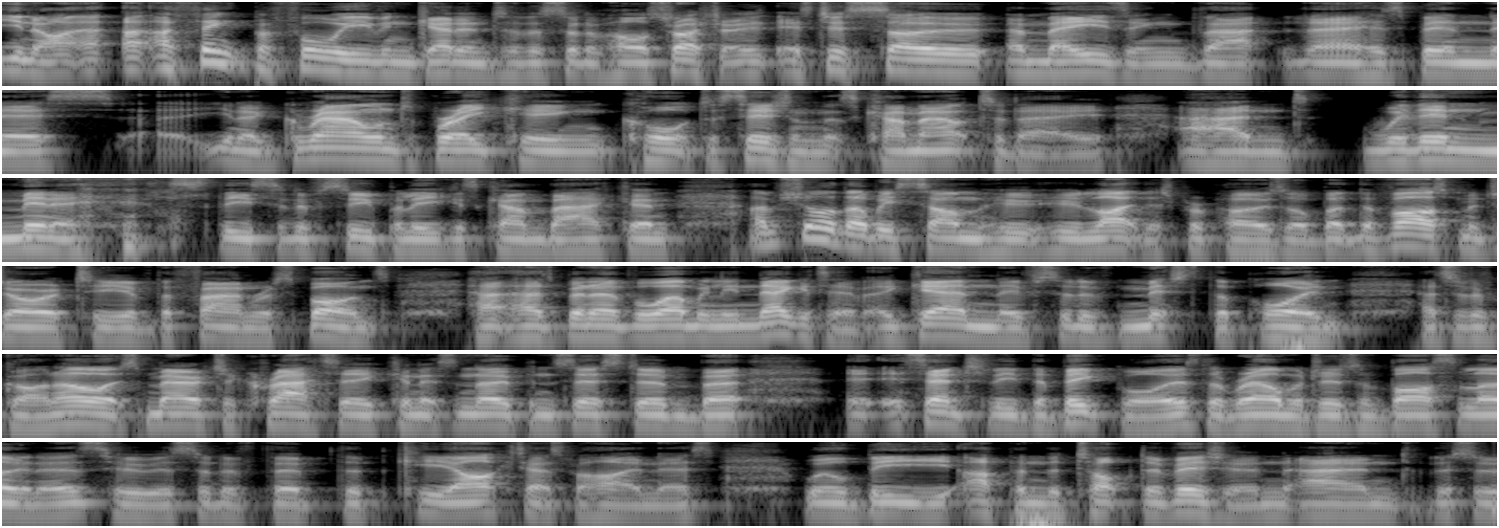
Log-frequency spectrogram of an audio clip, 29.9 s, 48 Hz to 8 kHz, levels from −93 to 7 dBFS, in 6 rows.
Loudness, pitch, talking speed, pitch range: -23 LUFS, 100 Hz, 235 wpm, 95-105 Hz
